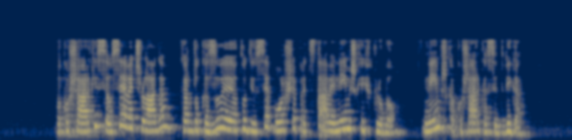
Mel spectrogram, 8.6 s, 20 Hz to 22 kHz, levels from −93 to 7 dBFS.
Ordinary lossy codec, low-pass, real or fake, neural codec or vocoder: none; none; real; none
